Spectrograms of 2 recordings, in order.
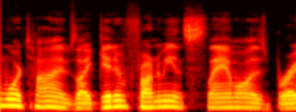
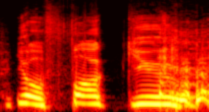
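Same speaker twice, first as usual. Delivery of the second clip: loud, slow, higher yo fuck you; retold yell; 6 semitones higher, 6 dB louder, much slower than usual. Little brother yelling at a road rager, slow and loud. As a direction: spit it out at the other driver. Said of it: "and he goes".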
